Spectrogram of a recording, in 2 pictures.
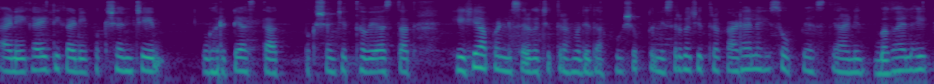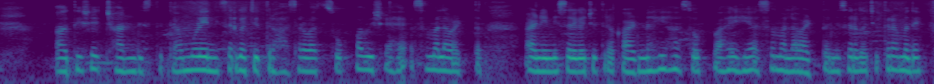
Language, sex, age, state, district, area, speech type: Marathi, female, 18-30, Maharashtra, Ahmednagar, rural, spontaneous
